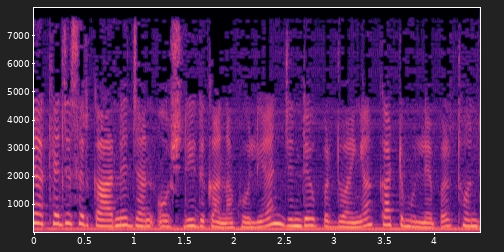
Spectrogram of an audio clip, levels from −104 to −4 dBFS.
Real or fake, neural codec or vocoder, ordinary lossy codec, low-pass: real; none; none; none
